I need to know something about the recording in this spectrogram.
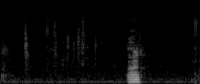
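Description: Thin plastic screen-protector film handled by hand: a few faint, short clicks and rustles in the first second. A single muttered word follows about a second in.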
